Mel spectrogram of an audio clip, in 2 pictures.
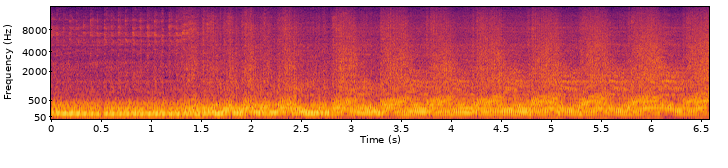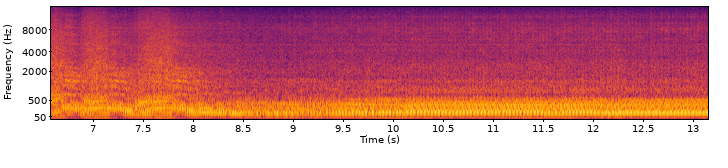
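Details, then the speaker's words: Dune buggy after months sitting under tarp, old gas drained and refilled, carburetor uncleaned: throttle blips then steady but fast idle that stays up; idle speed too high, needs turning down, but runs. "okay it sounds like I need to turn the idle down a little bit but it actually still runs"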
